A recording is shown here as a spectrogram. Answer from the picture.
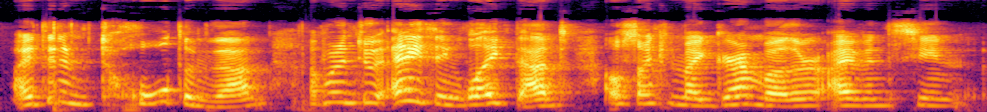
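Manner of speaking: high, squeaky mock self-defence; nervous squeaky voice. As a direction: plead innocence in a high voice. Imitating own defensive apology.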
